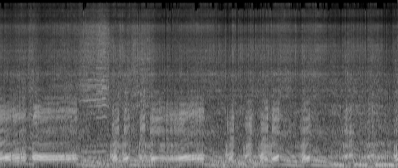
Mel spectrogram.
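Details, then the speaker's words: Yamaha Blaster two-stroke ATV that ran badly and bogged, after a carburetor cleaning: revs up and settles cleanly with crisp throttle response and no stumbling; normal running. "well we got the carburetor all cleaned out seems to be running a little better"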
